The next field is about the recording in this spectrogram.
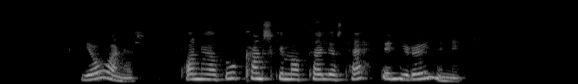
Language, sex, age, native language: Icelandic, female, 60-69, Icelandic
